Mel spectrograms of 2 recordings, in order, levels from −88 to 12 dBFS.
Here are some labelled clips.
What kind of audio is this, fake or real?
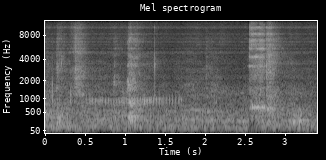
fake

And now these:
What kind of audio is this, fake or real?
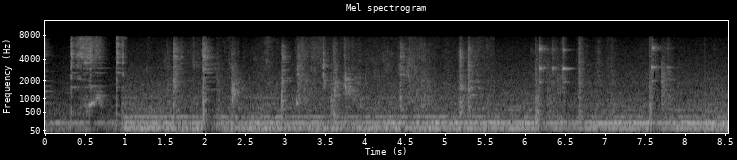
real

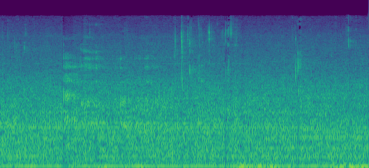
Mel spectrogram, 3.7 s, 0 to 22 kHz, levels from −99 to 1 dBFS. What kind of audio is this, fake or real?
real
